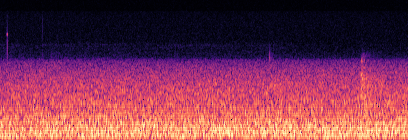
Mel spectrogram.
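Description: Near silence: a faint steady hiss of the audio feed, with two faint clicks in the second half.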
